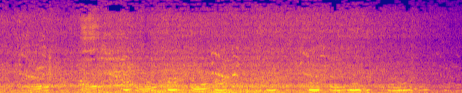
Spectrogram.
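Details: Newborn sea lion pup in California crying loudly for its mother's attention while the mother vocalizes nearby: a run of short, wavering, upturned tonal cries, several in quick succession, over a busy background murmur of people and traffic.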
